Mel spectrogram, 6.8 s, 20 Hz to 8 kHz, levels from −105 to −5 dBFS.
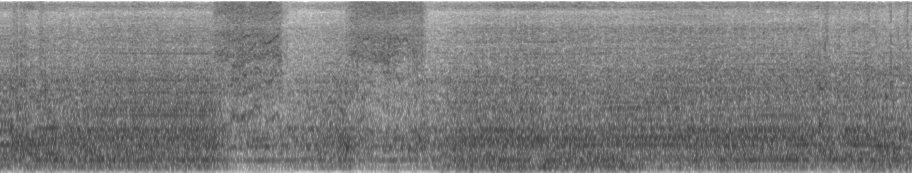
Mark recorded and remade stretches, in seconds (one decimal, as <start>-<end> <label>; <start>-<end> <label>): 0.0-6.8 recorded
